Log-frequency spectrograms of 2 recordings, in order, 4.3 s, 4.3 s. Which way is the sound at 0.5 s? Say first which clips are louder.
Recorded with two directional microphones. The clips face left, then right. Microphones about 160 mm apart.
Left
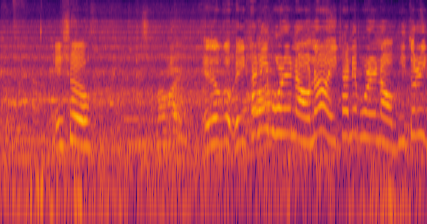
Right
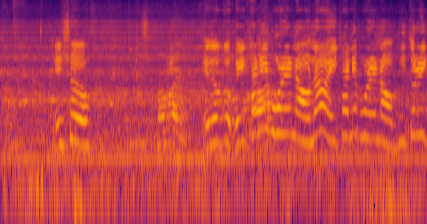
Left 1 dB; 10° right (ahead or behind).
